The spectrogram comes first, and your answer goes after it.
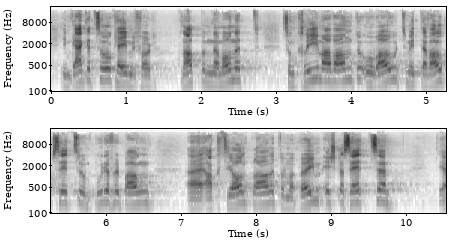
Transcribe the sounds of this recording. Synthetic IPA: ɪmɡæɡət͡sʊːɡhɛɪmɪɾfɔɾ | kʰnɑpəmnəmɔnət | t͡sʊmkʰliːmɑʋɑnd̪l̩uʋɑltmɪt̚dəʋɑlt̚psɪt͡səɾʊntpuɾəfəɾbɑŋ | əɑkt͡sjoːnplɑːnət̪ʋoməb̥œʏmɪʃɡ̥ɑsɛt͡sə

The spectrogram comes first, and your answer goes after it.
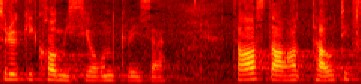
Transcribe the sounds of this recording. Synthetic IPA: ʊɾʉkːikʰɔmɪsjoːnkʰʋɪsə | d̥ɑːst̪ʰɑʊt̪ɪkf

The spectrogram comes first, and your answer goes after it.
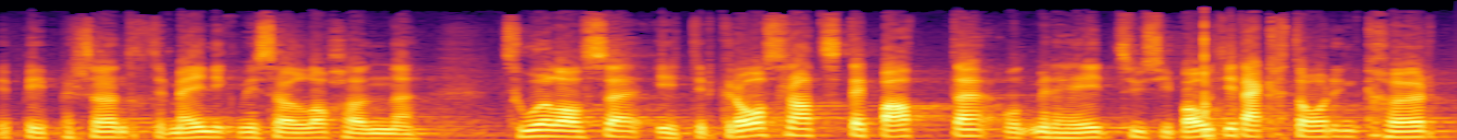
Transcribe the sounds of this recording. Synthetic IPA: ɪb̥ɪpʰɛɾsøːnləχd̥̪ɛɾmɛɪnɪɡmɪɾsœloχœnːə | t͡suəlɔsəɪd̥̪əɾɡ̥ɾoːsrɑːtsd̥ɛb̥ɑt̪ːəʔʊndmɪɾhɛjɪt͡sysibowd̥iɾækχt̪oːɾɪnkχøːrt

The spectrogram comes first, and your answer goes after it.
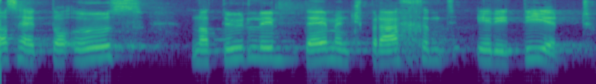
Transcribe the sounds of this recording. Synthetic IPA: ɑshɛt̚d̥oʔøːs | nɑtyːɾlid̥ɛmɛntʃpɾɛχəntiɾitiət

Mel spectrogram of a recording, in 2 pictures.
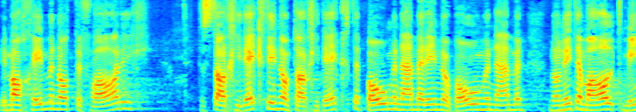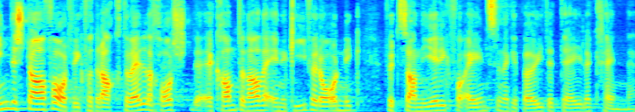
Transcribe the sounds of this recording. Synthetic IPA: ɪmɑχːəɪmːənɔt̪ɛɾfɑːɾiɡ | d̥ɑst̪ɑɾχitɛkχtɪnːənʊntɑɾχitɛktəb̥oʊʊŋənæməɾɪnəʊboʊʊŋənæməɾ | nɔnɪdəmɑːlt̪mɪndəʃtɑːfɔɾdəɾikfɔd̥əɾɑkt̪uɛlːəɔkʰɑnt̪ɔnɑːləɛnɛɾɡiːfɛɾɔrdnɪk | fʏɾtsɑniəɾiɡ̥fɔ̰ʔɛɪnt͡sl̩nəɡeb̥œʏd̥etɛɪləkχɛnːə

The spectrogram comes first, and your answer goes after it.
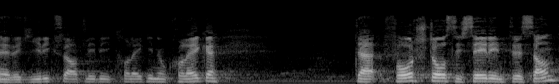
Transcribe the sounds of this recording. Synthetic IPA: əɾɛɡ̥iːəɾɪksrɑːtliːbikʰχoleːɡɪnəʊnkʰɔleːɡə | d̥æfɔːɾʃtoːsɪʃseːɾɪntəɾɛsɑnt

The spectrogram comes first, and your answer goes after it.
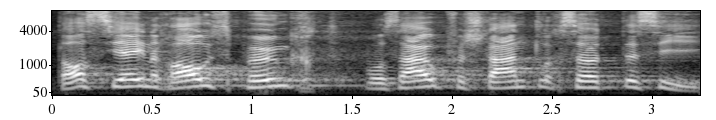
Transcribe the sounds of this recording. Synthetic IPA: d̥ɑsːiːæɪnlɪχɑwspʰʏŋkχt | ʋosalpfɛʃtæntlɪχsœt̪əsiː

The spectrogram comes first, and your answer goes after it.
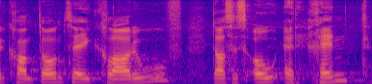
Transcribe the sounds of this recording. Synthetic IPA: əɾkʰɑnt̪oːnt͡sɛɪkʰlɑːɾuːf | d̥ɑsɛsoʊʔɛɾχɛnt

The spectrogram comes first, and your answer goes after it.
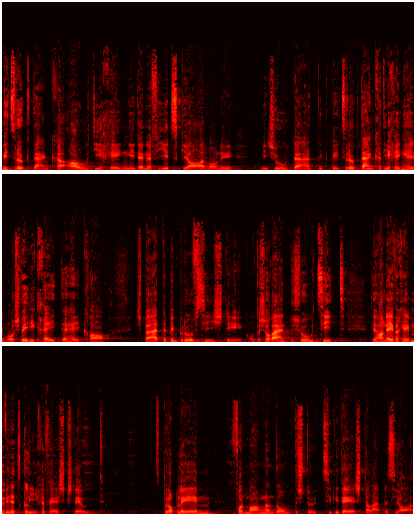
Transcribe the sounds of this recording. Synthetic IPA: nɪt͡sɾɵktæŋkʰχəʔɑld̥iχɪŋɪd̪ɛnəfiːəɾt͡skjɑːɾʋɔnɪ | ɪʃuːltæːt̪ikb̥ɪt͡sɾʉktæŋkʰχəd̥iːχɪŋɦɛɪʋoʃʋɪɾikʰχɛɪtəɦɛjkʰχɑː | ʃpæːt̪əɾbɪmpɾuəfsiːʃtiːɡ̥ɔd̪̥əɾʃɔʋæːɾənt̚d̥̪əʃuːlt͡sitd̥iːɦɑnɛɪfɑχɪmːəɾʋɪdəɾt͡sɡ̥liːχəfɛʃtkʃtɛlt | spɾɔbleːm | fɔɾmɑŋlənd̪əʊnt̪əɾʃtøt͡sɪɡɪd̥əeːɾʃtəlæ̰b̥əsjɑ̰ːɾ

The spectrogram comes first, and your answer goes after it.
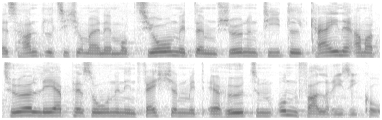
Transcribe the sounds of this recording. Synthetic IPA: ɛshandl̩tz̥ɪçʊmaɪnəmot͡sjoːnmɪt̚d̥eːmʃøːnəntʰiːtl̩kʰaɪnəʔamatʰøːɐleːɐpʰɛɐzoːnənɪnfɛçɐnmɪtɛɐɦøːtəmʔʊnfalʁiːzikʰo̰

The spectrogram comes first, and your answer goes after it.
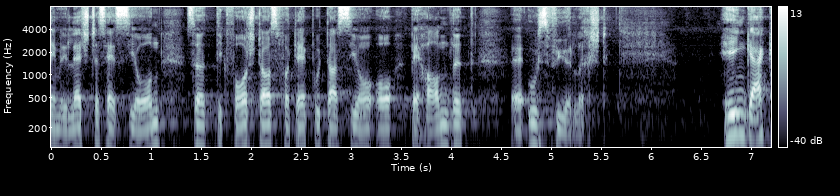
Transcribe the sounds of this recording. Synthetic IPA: ɛɪməɾd̥ilɛt͡ʃtəsɛsjoːnsœt̪ːɪkfɔːɾʃtɑːsfɔɾd̥ɛputɑt͡sjõːʔɔb̥ɛɦɑnd̪lətʔusfyːəɾlɪχʃt | hɪnɡæɡ

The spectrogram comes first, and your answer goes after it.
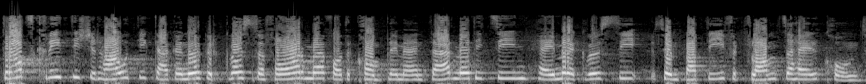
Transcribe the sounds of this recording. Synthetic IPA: t̪ɾɔt͡skʰɾitiʃəɾɦɑʊtik̚ɡ̥æɡənʏbəɾkʋʏsəfɔɾməfɔd̥əɾkʰɔmplɛmɛntæːɾmɛdit͡siːnhɛɪməɾəkʋʏsisʏmpɑtiːfʏɾflɑnt͡səɦɛɪlkʰχʊnt

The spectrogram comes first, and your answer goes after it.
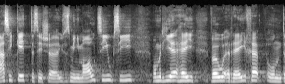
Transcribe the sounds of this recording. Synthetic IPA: æsik̚ɡ̥ɪtəsɪʃɛːysəsminimɑːlt͡siːlksiː | ʋomɪɾɦiəɦɛj | ʋœwəɛrːɛɪχəʊnt

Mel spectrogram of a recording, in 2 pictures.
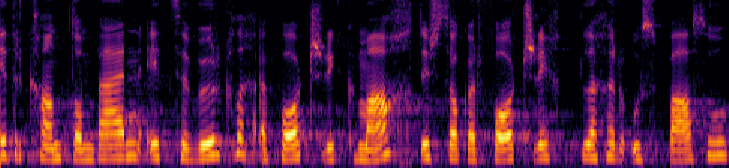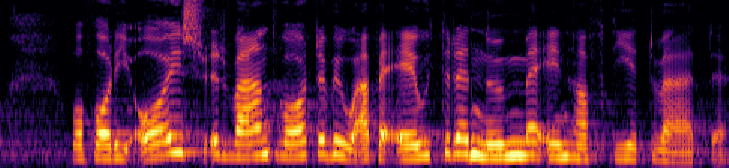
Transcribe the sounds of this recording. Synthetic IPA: idəɾkʰɑntonbæːɾnɪt͡səvʏɾkʰləχə̰fɔrtʃɾɪt̚kmɑχtɪʃsoɡ̥ɑːɾfɔɾtʃʁɪtləχəɾusb̥ɑsl̩ | vofɔɾiʔoɪʃɛɾvæːntvɔɾd̥əvɪlæb̥əʔɛltəɾənʏmːəʔɪnɦɑftiːətvæːɾd̥ə̰

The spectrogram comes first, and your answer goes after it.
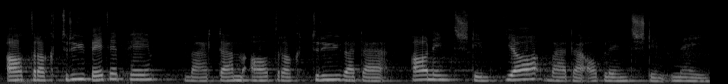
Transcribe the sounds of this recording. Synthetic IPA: ʔɑːt̪ɾɑːkd̥ɾyːbeːdeːpʰeː | vɛːɾd̥ɛmɑːtɾɑːɡd̥ɾyːvɛːɾdɛʔɑːnɪmtʃtɪmtʰjɑːvæːɾd̥ɛːʔɑb̥lentʃtɪmtnɛɪ

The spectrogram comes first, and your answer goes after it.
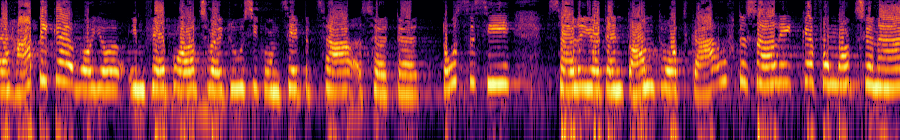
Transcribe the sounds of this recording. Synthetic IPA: ɛɦaːbiɡ̥əvojɔɪmfebʁuɑːʁt͡sʋœʏtuːsiɡʊntsɪbət͡sasœtə | d̥ɔsəsiː | sœləjɔdɛntɑntvɔʁtɡ̥aːufd̥əsɑːlɪkːəfɔmːɑt͡sjonaː

